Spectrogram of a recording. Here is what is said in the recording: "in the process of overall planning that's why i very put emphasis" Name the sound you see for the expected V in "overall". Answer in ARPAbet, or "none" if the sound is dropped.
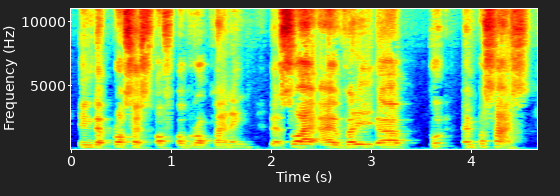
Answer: B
